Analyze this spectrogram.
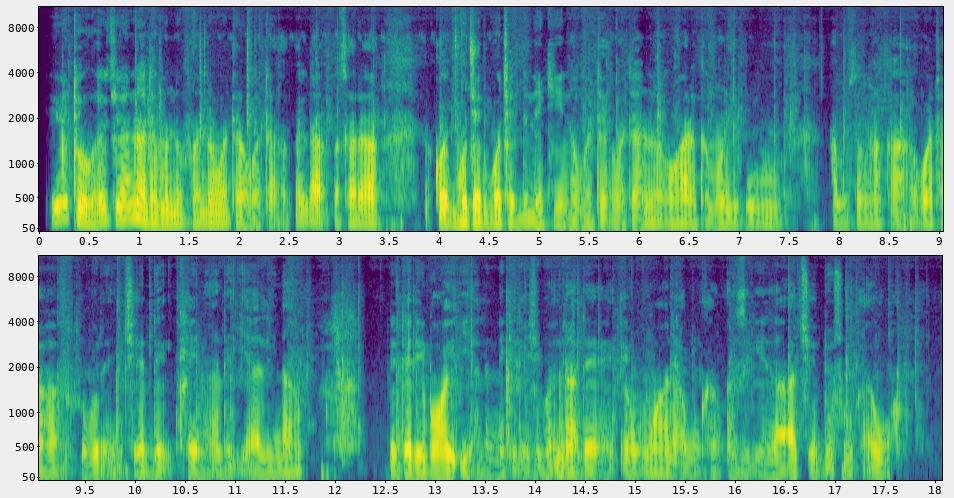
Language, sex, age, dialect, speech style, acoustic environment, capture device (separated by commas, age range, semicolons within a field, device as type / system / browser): Hausa, male, 18-24, Nigeria - Kano, happy, construction, mobile / Linux / Chrome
